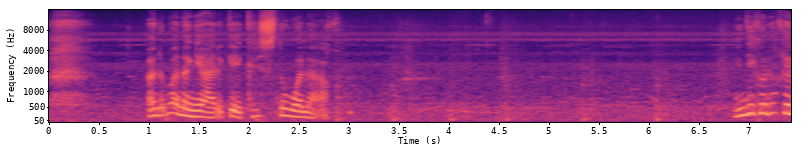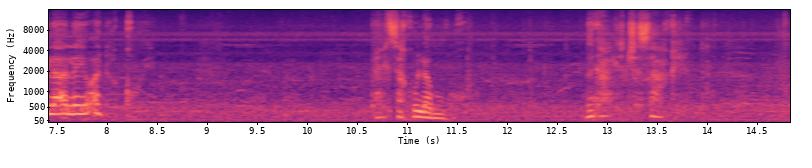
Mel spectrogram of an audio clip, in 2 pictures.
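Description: A woman speaks tearfully and brokenly, close by.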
